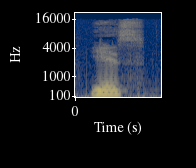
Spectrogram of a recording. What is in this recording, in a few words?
"Yis", english, Ireland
